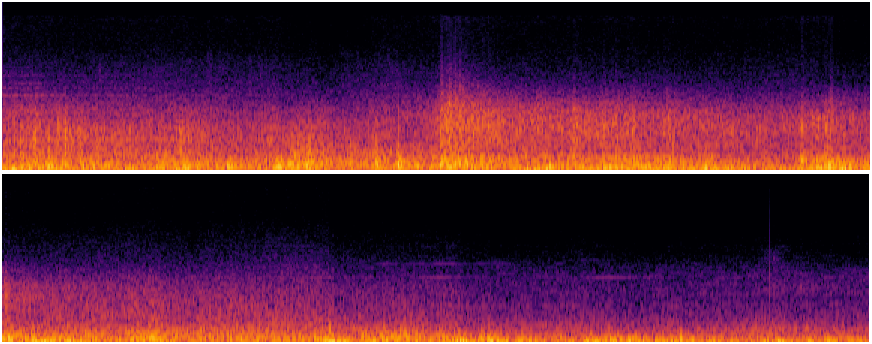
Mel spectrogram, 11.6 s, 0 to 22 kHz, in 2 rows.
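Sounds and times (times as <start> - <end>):
steady rain pouring down: 0.0 - 8.1
low rumble of thunder with sharper cracks: 0.0 - 11.5.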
